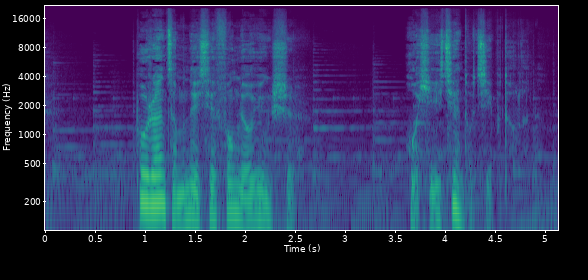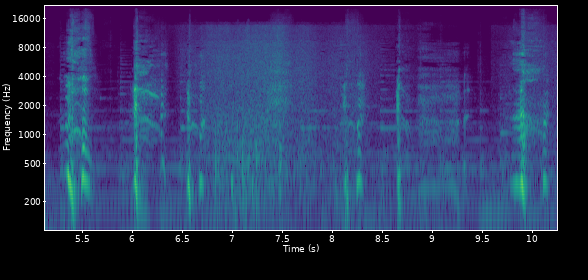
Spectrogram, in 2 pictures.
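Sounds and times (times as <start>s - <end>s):
speech: 0.9s - 2.6s, 3.6s - 4.8s, 5.4s - 5.7s
person coughing violently with a hand pressed over the mouth: 5.3s - 6.8s, 8.1s - 10.2s
throat clearing: 5.3s - 6.8s, 8.1s - 10.2s.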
